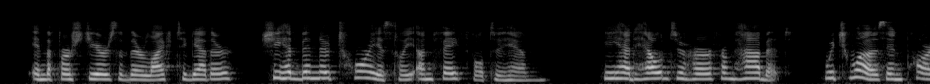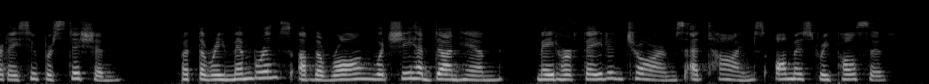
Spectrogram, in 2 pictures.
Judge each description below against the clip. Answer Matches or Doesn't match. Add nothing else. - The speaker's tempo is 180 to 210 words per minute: Doesn't match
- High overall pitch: Matches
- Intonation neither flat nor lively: Matches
